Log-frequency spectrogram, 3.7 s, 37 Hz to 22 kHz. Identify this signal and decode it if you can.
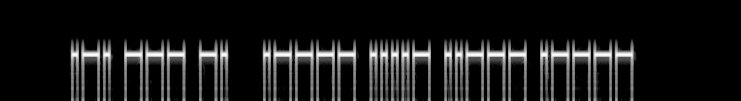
Morse code, heard as a keyed tone, about 44 wpm, 700 Hz. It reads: RON 1421
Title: CWT Exchange 45wpm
